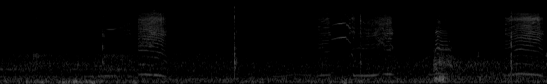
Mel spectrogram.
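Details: A pukeko (Australasian swamphen) at a Christchurch, New Zealand park in April 2019 gives four harsh, screechy squawks about a second apart, with soft low piping notes and steady background hiss.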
